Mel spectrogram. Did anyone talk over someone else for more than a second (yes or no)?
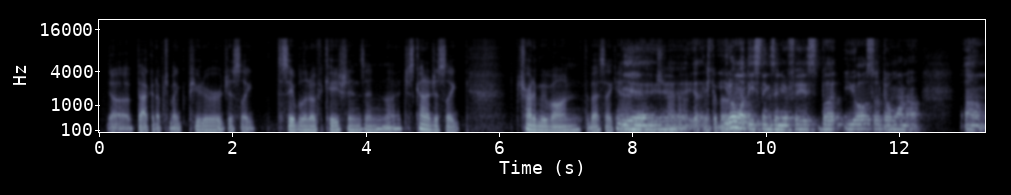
yes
